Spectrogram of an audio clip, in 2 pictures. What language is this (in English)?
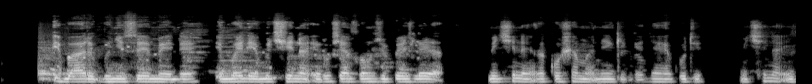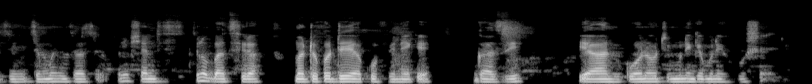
Ndau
